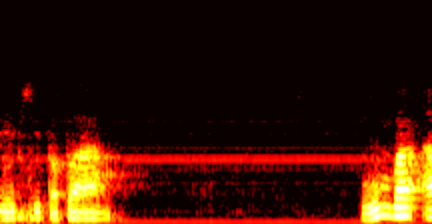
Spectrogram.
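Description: A man's voice speaking into a handheld microphone for about a second. Then a pause of about two and a half seconds where only a steady electrical hum is heard, and his voice starts again near the end.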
